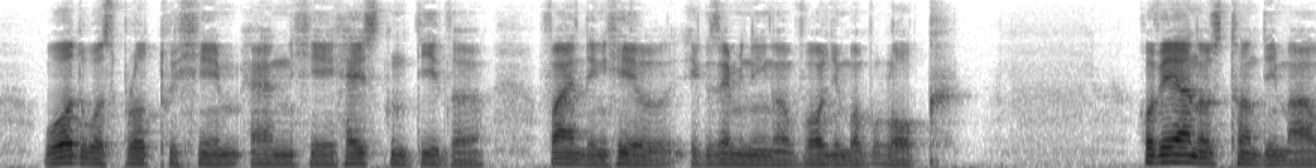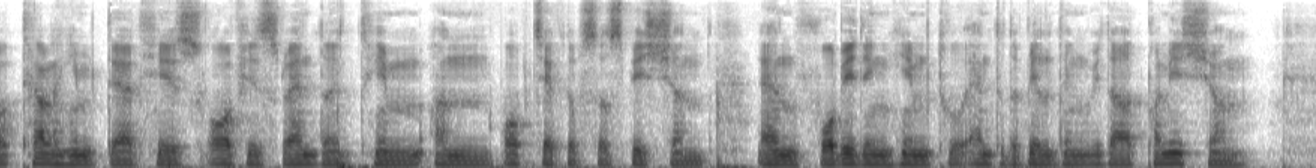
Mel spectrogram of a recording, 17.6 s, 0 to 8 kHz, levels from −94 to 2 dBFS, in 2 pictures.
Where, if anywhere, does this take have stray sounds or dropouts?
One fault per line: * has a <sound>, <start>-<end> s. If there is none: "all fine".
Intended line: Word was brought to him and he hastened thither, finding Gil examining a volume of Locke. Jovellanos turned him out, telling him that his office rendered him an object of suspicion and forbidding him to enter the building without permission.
all fine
